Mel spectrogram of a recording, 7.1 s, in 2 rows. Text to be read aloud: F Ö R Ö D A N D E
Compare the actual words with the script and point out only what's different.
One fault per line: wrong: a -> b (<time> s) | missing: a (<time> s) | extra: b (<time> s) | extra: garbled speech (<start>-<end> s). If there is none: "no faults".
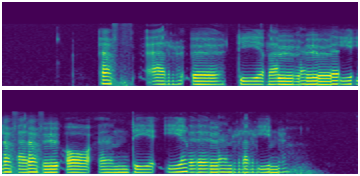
missing: Ö (1.2 s)
extra: garbled speech (2.6-4.1 s)
extra: garbled speech (5.4-6.4 s)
